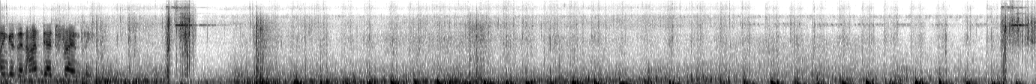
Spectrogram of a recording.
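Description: Heavy footsteps run quickly over hard ground.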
